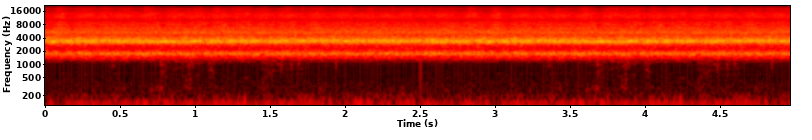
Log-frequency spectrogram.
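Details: Cicadas singing under a tree in summer fill the air with a steady, shrill, high buzzing drone that never pauses.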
